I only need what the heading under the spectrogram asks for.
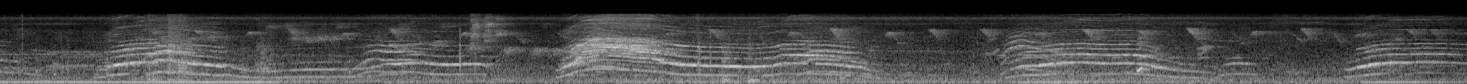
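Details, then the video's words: Indonesian village cats (kucing kampung) locked in a fierce territorial fight in a garden at morning, trading drawn-out, quavering howls that swell and bend in pitch, separated by short pauses, with a steady low hum underneath. "KUCING BERTENGKAR HEBAT BEREBUT WILAYAH"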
